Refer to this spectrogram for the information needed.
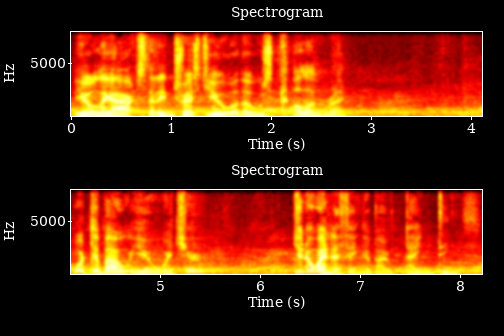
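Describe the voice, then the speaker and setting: High-pitched, condescending art snob. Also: male voice, very animated, moderate pace, long pauses, a crowd in the background. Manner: pompous, florid, condescending. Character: snobbish, mocking art connoisseur, haughty gentleman. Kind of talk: video game cutscene acting.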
